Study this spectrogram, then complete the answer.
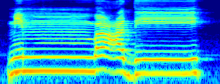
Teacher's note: نون ساکن کے بعد با آ رہی ہے، یہاں چھوٹی سی میم لکھی ہوئی ہے، نون ساکن کی آواز کو میم سے بدل کر غنے کے ساتھ ادا کیا جائے گا، اسے اقلاب کا قاعدہ کہتے ہیں۔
